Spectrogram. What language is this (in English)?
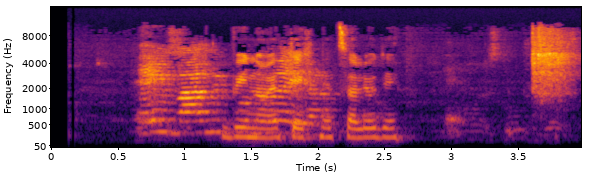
Slovenian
